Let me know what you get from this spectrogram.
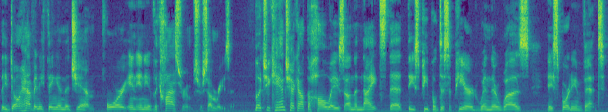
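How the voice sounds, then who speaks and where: A man's voice: mid-range voice, unhurried, fairly bright tone. Conversational man running a tabletop game. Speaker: game master. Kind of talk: improvised narration of a tabletop game.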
